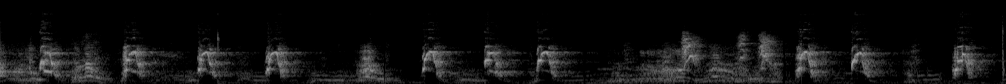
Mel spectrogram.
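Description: Adult dogs with a puppy bark in a rapid, repeated series of sharp, fairly close barks, about a dozen bursts in quick rhythm with brief gaps and a few softer yips between them.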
